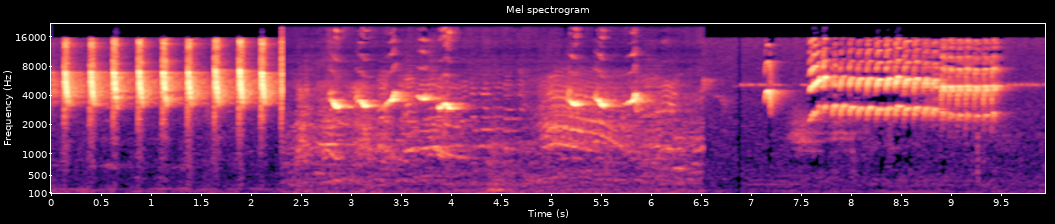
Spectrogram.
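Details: Songbird in the 'tembakan jitu' masteran style. It starts with a fast run of sharp high bursts, then gives clear whistled phrases that slide down and up. A quick, dense trill follows after a short pause.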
